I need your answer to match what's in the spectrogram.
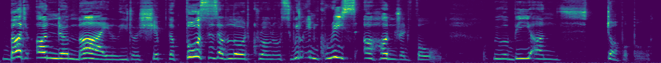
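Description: A woman voicing a cold, scheming male villain general who speaks slowly and loudly. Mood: gloating. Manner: slow, booming, menacing delivery.

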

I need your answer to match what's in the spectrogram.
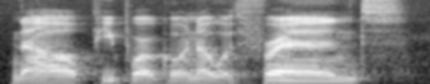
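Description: A man's voice: deep voice, level tone, measured pace, smooth. A man chatting casually as a podcast co-host and husband, easygoing and joking. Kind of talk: casual chat.

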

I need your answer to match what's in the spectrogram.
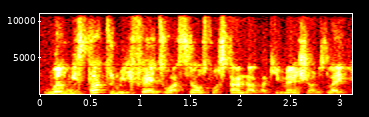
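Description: A man's voice: fairly high pitch, lively intonation, fast talker, a bit bright, a little hiss or hum. A young man from Nigeria, talking emphatically in a casual podcast conversation and often checking that he is understood. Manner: emphatic, rhetorical, keeps checking in.

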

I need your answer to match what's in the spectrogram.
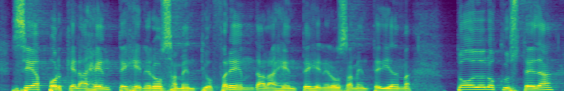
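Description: A man's voice: a little high, a little mellow. A male pastor preaching a sermon in church, calling the congregation to answer back. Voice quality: preaching with call-and-response to the congregation.

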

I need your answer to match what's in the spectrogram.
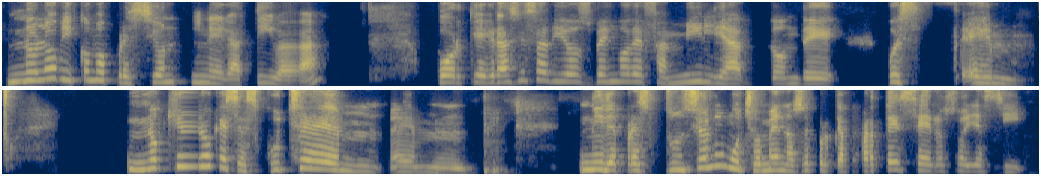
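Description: A woman's voice: on the high side, expressive, moderate pace, a little mellow. Mexican woman, earnest and emphatic. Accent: Mexican Spanish. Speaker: voice actor. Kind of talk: conversational interview.

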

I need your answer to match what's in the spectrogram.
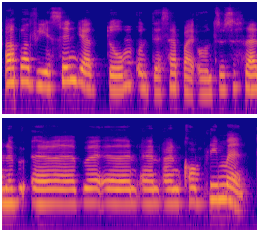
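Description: Brief: young voice as a dim cheerful genie cousin, high, unhurried, stumbles over words. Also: male voice, expressive, fairly bright tone, exaggerated voice. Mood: goofy. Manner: stammering, repeats words. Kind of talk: improvised playful role-play.

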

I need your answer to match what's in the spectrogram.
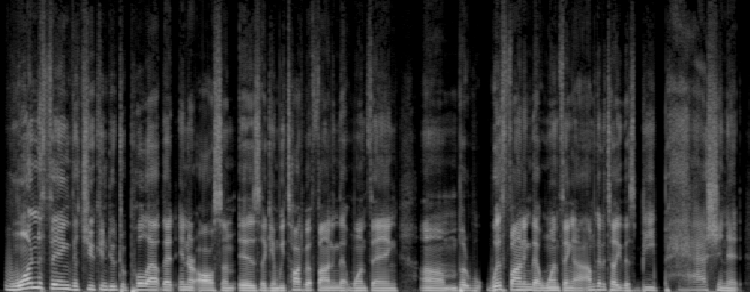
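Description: Brief: male co-host, emphatic and repetitive, smooth resonant tone, dry sound. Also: medium pitch, moderate pace, hardly any pauses, no echo. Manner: emphatic, repeats phrases, laughs often. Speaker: co-host of a live show. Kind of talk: casual chat. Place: at a desk indoors.

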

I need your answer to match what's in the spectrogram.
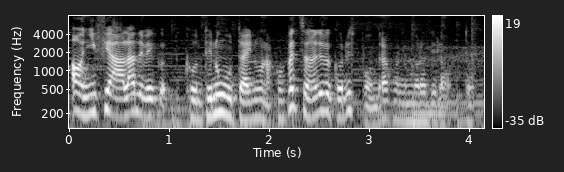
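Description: Female podcast co-host, methodical explainer, lower voice, faint music behind. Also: fast talker. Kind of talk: casual podcast discussion.

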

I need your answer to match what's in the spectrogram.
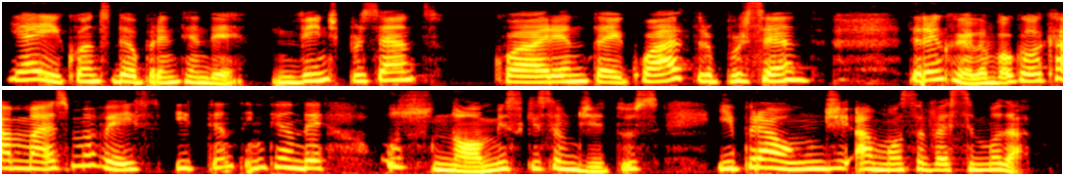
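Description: A woman's voice: on the high side, animated, normal speed, no echo. Encouraging Brazilian woman teaching English. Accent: Brazilian Portuguese. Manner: encouraging, patient, playful. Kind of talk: lesson for learners.

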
